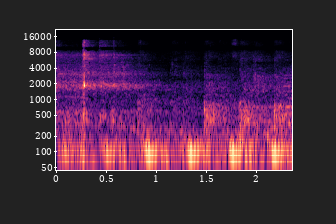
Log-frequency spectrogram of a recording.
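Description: A loaded barbell with bumper plates bouncing on a rubber gym floor after being dropped: a knock with a metallic ring just after the start, then two softer knocks about a second and a half in. Background music with a steady beat runs underneath.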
